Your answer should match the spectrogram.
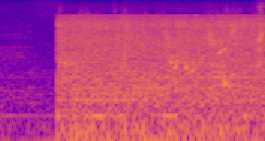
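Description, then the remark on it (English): After a moment of near silence, a steady rush of water starts abruptly and keeps going, a dense, even hiss of a shower running in a scene from a TV show, with no voices over it. “Here's a shower.”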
